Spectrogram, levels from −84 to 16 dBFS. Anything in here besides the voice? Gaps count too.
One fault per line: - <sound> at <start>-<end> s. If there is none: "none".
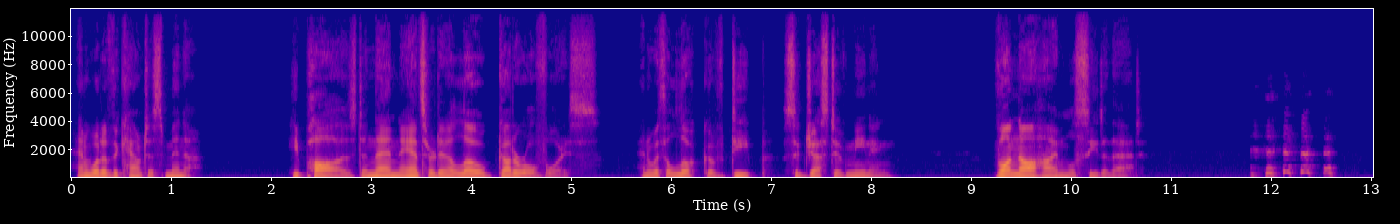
- laugh at 11.8-12.7 s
